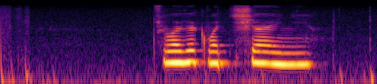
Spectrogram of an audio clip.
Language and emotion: Russian, sad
